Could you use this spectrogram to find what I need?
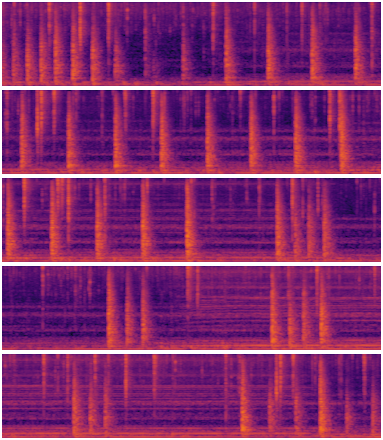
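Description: A hand drum is struck in a quick, steady rhythm.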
